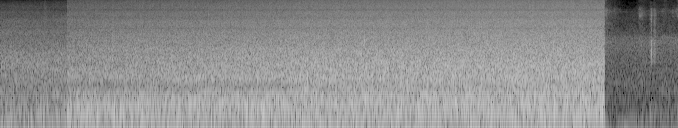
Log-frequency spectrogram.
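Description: A fast stream rushes loudly over rocks.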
